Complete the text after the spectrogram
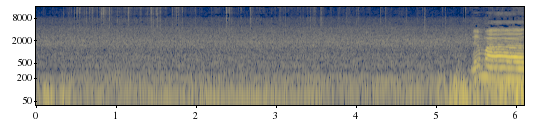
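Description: A hot iron hisses faintly as it presses into soft wax.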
